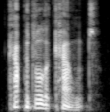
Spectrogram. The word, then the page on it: capital account: British English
